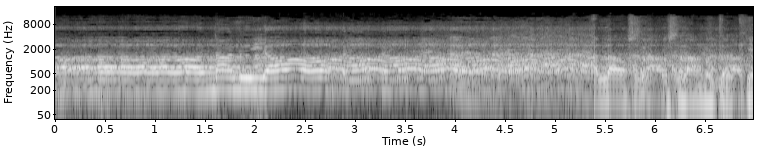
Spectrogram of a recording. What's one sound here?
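A man sings a chant loudly into a microphone, his voice rising and falling.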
